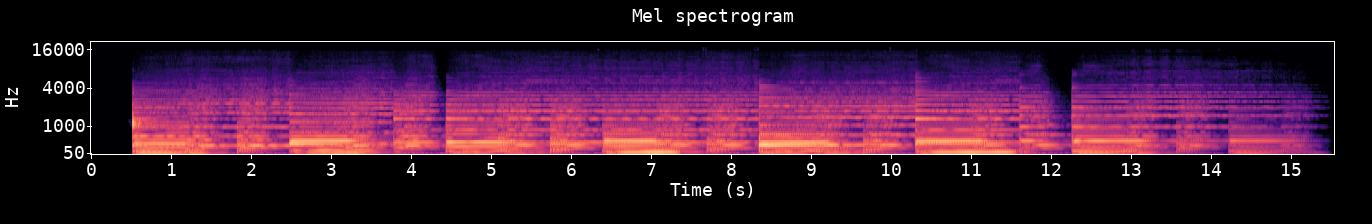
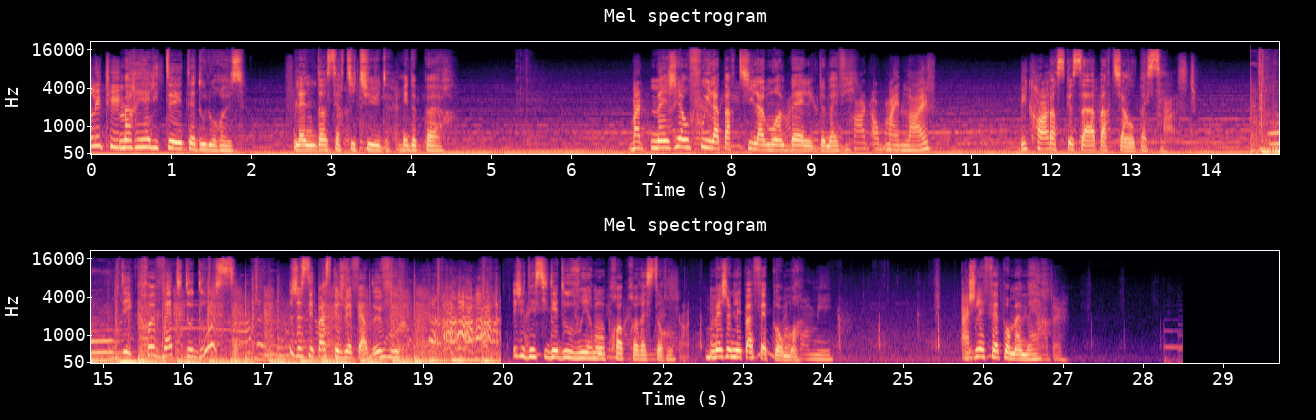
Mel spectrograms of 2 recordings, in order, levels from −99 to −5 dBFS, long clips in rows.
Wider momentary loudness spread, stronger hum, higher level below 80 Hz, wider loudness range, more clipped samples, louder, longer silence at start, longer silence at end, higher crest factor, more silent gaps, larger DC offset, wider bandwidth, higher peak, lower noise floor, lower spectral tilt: about the same, 16 LU vs 16 LU; neither; second, -40 dBFS vs -28 dBFS; about the same, 7 LU vs 5 LU; neither; second, -26 LUFS vs -17 LUFS; first, 0.5 s vs 0 s; second, 0.4 s vs 1.3 s; about the same, 18 dB vs 18 dB; neither; neither; second, 8 kHz vs 17 kHz; second, -8 dBFS vs 0 dBFS; second, -52 dBFS vs -62 dBFS; first, -8.5 dB/octave vs -4.5 dB/octave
